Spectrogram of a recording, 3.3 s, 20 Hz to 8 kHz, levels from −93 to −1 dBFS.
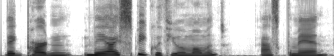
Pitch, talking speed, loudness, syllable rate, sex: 205 Hz, 215 wpm, -18 LUFS, 5.3 syllables/s, female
